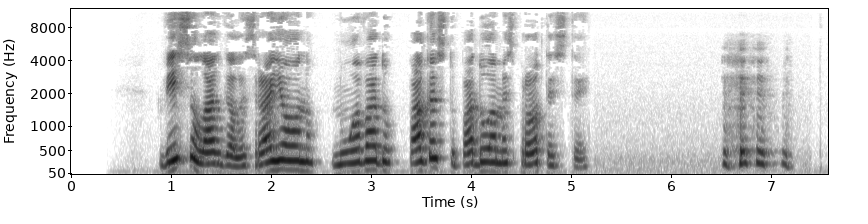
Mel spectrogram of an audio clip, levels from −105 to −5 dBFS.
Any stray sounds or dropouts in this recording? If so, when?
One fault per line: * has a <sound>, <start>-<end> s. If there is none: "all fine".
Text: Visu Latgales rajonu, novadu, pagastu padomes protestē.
* has a laugh, 6.5-7.2 s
